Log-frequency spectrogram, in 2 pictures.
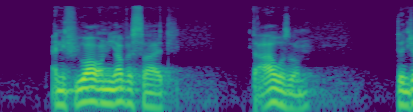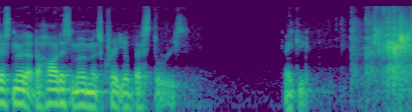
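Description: A young man speaks calmly into a microphone to an audience.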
